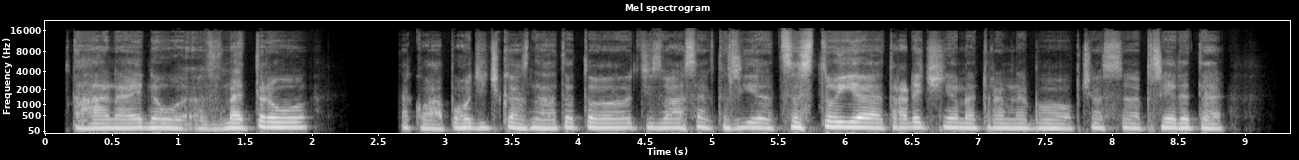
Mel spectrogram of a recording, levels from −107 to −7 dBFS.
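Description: Speech clip with no audible faults.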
